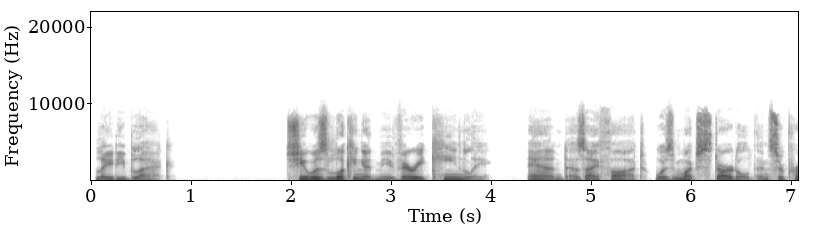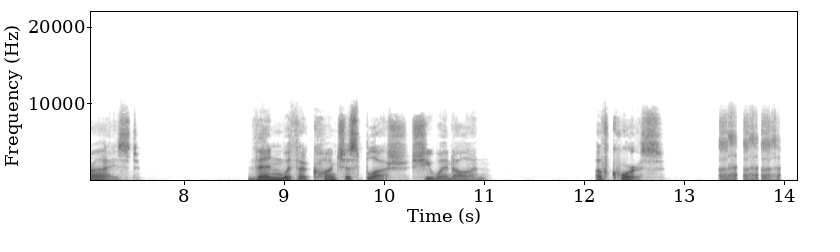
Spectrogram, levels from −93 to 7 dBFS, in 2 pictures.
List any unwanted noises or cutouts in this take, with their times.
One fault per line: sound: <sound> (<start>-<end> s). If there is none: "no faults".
sound: laugh (13.3-14.0 s)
